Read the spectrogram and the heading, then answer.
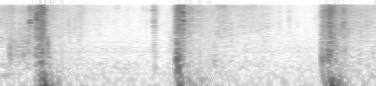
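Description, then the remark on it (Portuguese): Three heavy stamps of feet on a floor, each a deep, booming thud spaced out in a slow, slightly uneven rhythm, with quiet gaps between and no voices. “Tudo isso influenciou as pessoas a explorarem também os sons que seus próprios corpos produziam, como o barulho das palmas, dos pés batendo no chão”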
